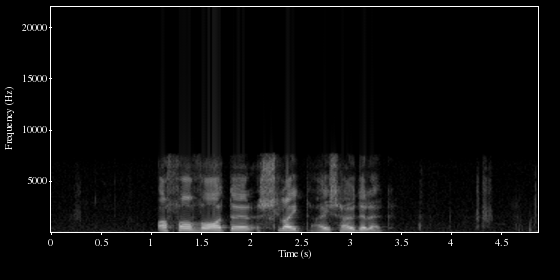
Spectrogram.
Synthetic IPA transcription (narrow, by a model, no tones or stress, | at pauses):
ɐfɐlˠvɑːtərslœɥtɦœɥsɦœwdələk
